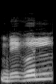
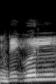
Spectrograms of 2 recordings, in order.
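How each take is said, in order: The two takes are said the same way.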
